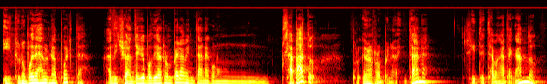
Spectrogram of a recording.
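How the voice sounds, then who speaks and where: A man at a home desk reads a legal text aloud at a rapid clip and keeps cutting in with his own commentary. His pitch sits in the middle, and he turns sarcastic and indignant, firing off rhetorical questions. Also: animated, slightly rough. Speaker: YouTube commentator.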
